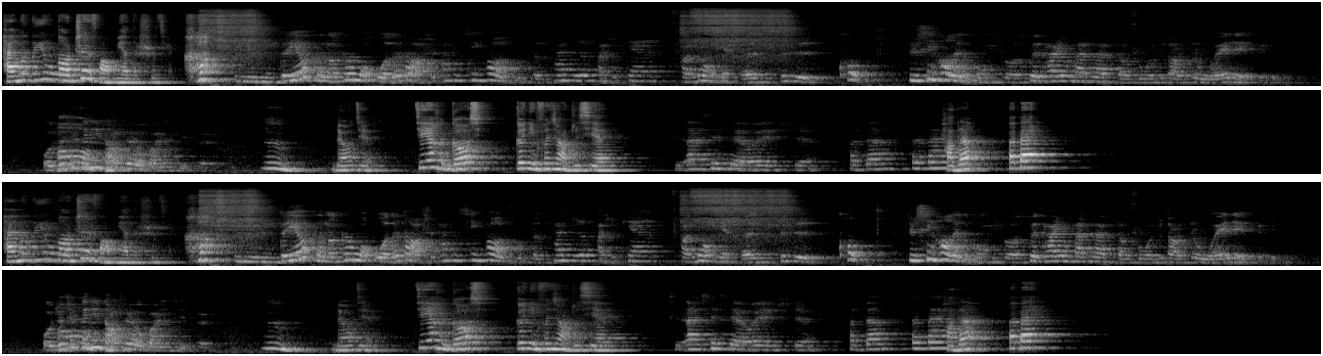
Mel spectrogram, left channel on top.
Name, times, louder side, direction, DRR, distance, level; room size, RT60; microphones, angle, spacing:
voice 1, 0.0-2.2 13.7-14.3 15.8-16.2 16.5-17.0 17.3-18.0 18.3-19.4 22.6-22.9 23.3-23.6, left 4 dB, 45° left, 7 dB, 0.4 m, -22 dB
sound 1, 2.0-2.8 3.4-3.5 3.6-5.2 5.7-6.3 6.7-10.1 11.0-12.9 13.2-13.7 15.2-17.9 18.2-19.0, right 1 dB, 5° left, 0.8 m, -42 dB
voice 2, 2.3-6.5 6.8-8.1 8.4-8.6 9.1-12.8 13.6-15.3 17.5-17.7 19.9-21.3 21.7-22.0 22.3-22.7, right 1 dB, 50° right, 1 dB, 0.7 m, -30 dB
5.5 x 2.2 x 3.1 m, 0.83 s
head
